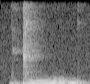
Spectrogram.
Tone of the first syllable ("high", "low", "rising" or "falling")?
rising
